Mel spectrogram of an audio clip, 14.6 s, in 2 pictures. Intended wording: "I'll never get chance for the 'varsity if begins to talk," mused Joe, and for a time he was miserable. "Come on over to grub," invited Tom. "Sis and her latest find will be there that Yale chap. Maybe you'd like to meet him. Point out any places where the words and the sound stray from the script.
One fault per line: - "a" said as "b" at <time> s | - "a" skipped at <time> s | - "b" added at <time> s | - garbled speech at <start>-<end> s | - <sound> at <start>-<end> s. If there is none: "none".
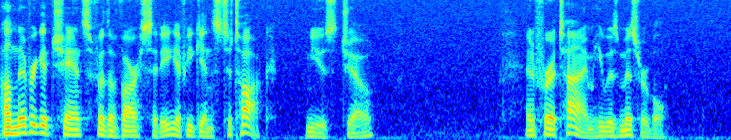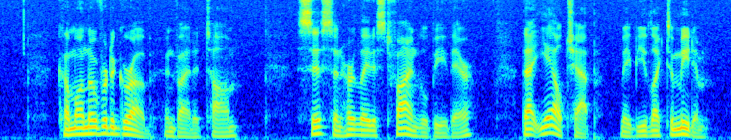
none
